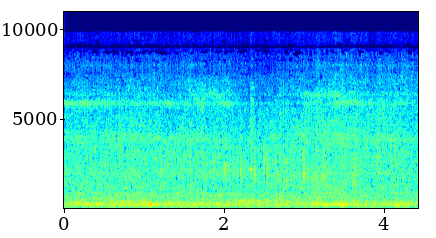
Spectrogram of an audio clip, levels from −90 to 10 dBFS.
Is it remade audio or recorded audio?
remade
